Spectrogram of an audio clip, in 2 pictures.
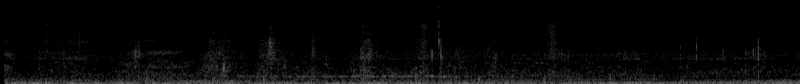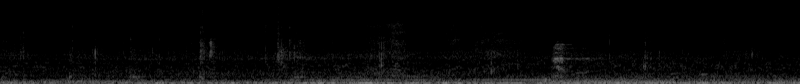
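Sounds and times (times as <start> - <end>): steady low rumble: 0.0 - 16.0
faint footsteps: 0.1 - 16.0.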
